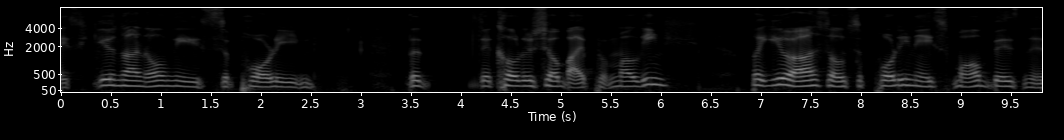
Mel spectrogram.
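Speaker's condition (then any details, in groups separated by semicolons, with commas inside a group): Cerebral palsy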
